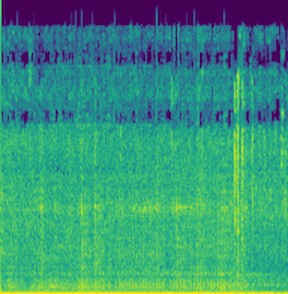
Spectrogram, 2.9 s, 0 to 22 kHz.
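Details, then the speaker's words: BMW Z3 1.9 four-cylinder, about 20 years with one family, idling: smooth, deep, even idle with no knocks, ticks or misses and no signs of overheating; normal healthy idle. "The engine sounds pretty nice. No signs of any overheating."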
